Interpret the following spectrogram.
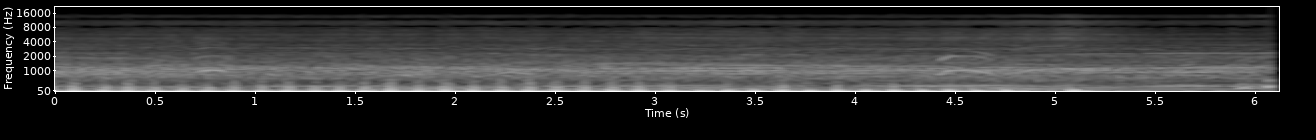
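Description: Live band's kick drum playing a fast, even roll of about eight beats a second, stopping about five seconds in after one last hit, with faint gliding whoops above.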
